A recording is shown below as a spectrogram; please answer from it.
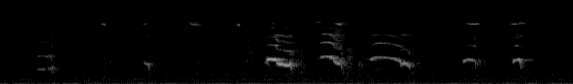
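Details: Airedale Terrier puppies in a whelping box at night whimper continuously, with short yips and falling, whining cries repeated about twice a second over soft rustling.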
